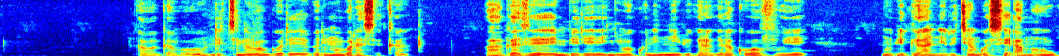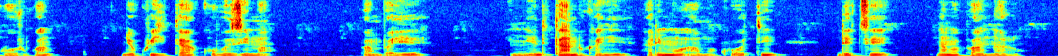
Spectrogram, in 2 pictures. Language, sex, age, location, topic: Kinyarwanda, male, 18-24, Huye, health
